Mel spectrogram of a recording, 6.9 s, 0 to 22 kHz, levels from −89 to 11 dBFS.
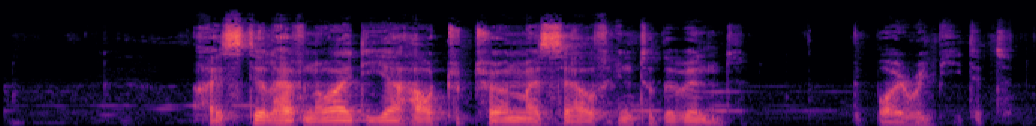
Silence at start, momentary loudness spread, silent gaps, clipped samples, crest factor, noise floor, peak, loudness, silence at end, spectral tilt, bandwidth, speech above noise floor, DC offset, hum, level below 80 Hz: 1.3 s; 23 LU; none; under 0.1%; 24 dB; -66 dBFS; 0 dBFS; -21 LUFS; 0.2 s; -2 dB/octave; 14.5 kHz; 43 dB; under 0.1%; none; -62 dBFS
